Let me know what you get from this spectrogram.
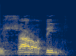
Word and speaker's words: syarat: Al-asyratu jam'u syaratin, bacanya syarat.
